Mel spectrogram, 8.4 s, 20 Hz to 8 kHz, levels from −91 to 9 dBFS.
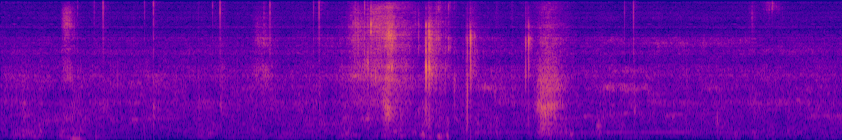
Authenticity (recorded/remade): remade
